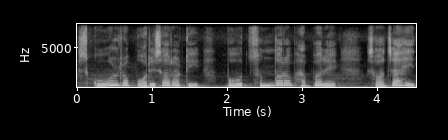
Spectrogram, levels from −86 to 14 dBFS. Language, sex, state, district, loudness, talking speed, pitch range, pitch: Odia, female, Odisha, Malkangiri, -15 LUFS, 130 wpm, 215-265 Hz, 235 Hz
